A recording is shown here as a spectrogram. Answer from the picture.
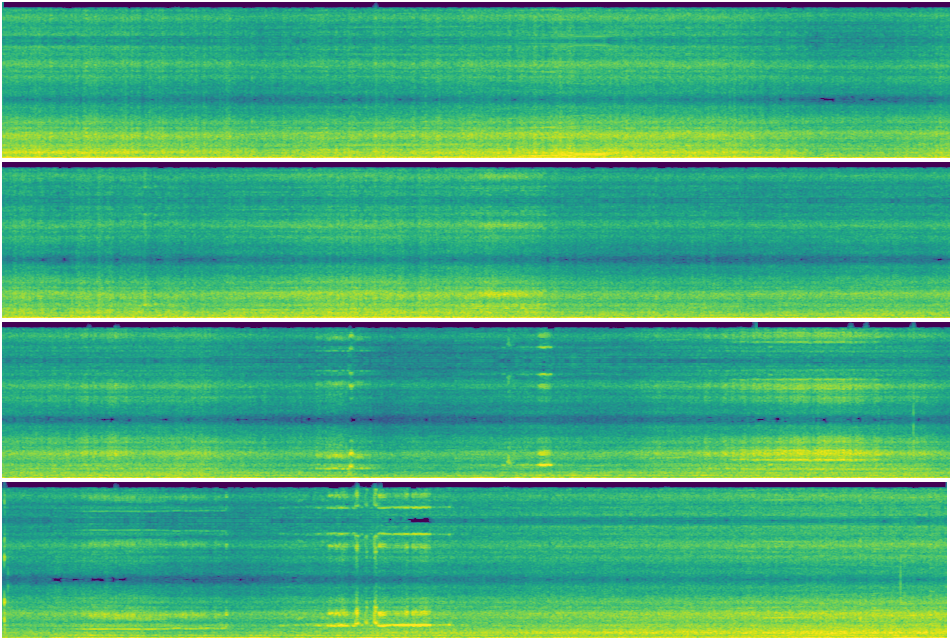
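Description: Car engine rising and falling in pitch as it is driven hard through a timed run, heard from outside the car with heavy wind rumble on the body-mounted microphone. A few short squeals come in the second half.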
